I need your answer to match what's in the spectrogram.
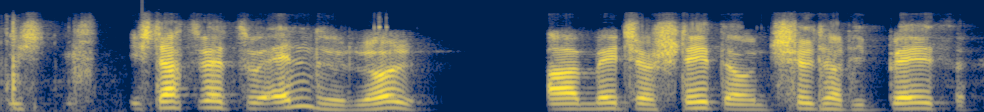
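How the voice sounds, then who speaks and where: A man's voice: on the high side, measured pace, dry recording. A drunk young man with a German accent, swearing crudely in casual voice chat while gaming. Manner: crude, swears a lot, excitable. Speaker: online gamer. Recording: muffled lo-fi voice chat.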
